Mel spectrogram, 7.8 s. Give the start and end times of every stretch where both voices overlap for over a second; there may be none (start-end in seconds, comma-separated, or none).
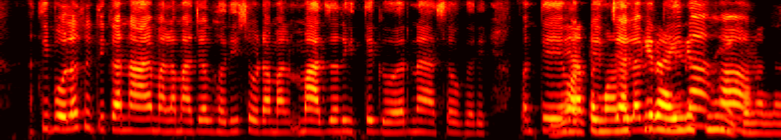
5.5-7.3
